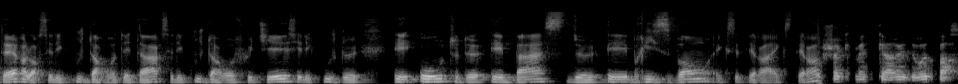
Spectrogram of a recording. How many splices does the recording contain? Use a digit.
1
